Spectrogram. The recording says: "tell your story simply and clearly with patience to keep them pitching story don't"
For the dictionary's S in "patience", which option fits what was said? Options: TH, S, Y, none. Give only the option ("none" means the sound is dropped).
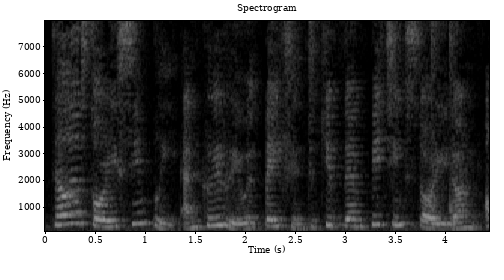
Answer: none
